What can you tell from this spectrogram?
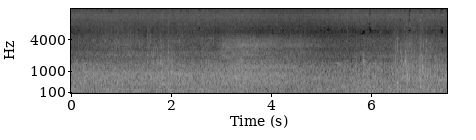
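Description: Steady low rumble of a small general cargo ship passing, its engine and bow wave, under wind buffeting the microphone.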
